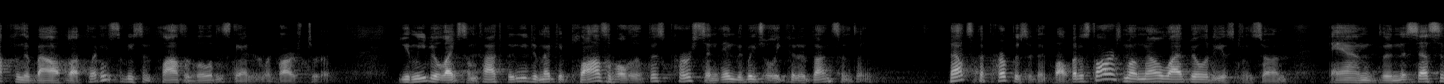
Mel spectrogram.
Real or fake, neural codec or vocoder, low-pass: fake; codec, 16 kHz, 1 kbps, FunCodec, trained on LibriTTS, 50 frames a second; 7.2 kHz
